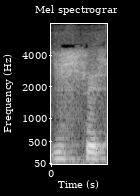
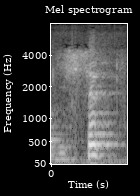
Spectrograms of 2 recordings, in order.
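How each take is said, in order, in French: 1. Dix-sept n'est pas accentué ; l'accent tombe sur le mot suivant. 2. Dix-sept est accentué sur sa dernière syllabe. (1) "Vous dites 17 sous" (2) "vous dites en franc 17"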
